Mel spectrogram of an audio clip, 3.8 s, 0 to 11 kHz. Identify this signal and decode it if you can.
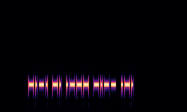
Morse code, heard as a keyed tone, about 36 wpm, 700 Hz. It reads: CNJYR
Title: Code Groups - 5 Letters - 35wpm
